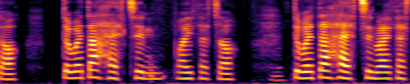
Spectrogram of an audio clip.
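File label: "het" Welsh, spoken word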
